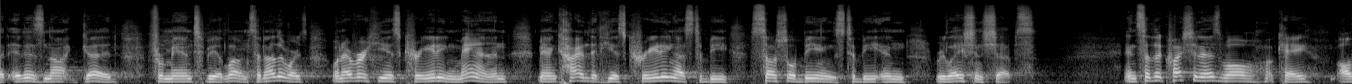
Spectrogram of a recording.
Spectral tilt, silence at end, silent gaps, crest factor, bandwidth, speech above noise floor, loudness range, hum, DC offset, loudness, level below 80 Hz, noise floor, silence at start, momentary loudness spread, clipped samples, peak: -5.5 dB/octave; 0 s; none; 16 dB; 18 kHz; 33 dB; 3 LU; none; under 0.1%; -18 LUFS; -52 dBFS; -51 dBFS; 0 s; 7 LU; under 0.1%; -2 dBFS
